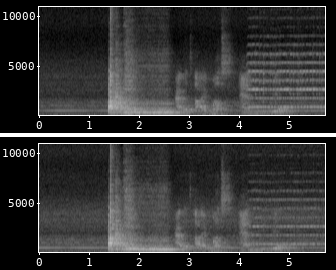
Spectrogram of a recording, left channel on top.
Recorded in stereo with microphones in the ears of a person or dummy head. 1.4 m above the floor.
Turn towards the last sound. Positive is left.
turn(degrees=50)  # may be behind; listen again after turning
